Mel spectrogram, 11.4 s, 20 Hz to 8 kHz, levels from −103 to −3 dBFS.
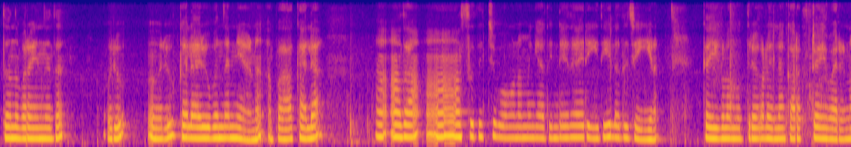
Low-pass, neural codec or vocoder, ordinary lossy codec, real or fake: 7.2 kHz; none; none; real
